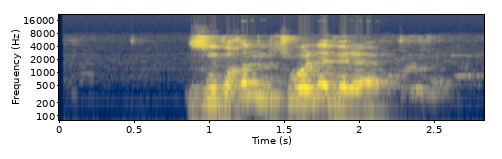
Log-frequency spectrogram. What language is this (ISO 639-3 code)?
kab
